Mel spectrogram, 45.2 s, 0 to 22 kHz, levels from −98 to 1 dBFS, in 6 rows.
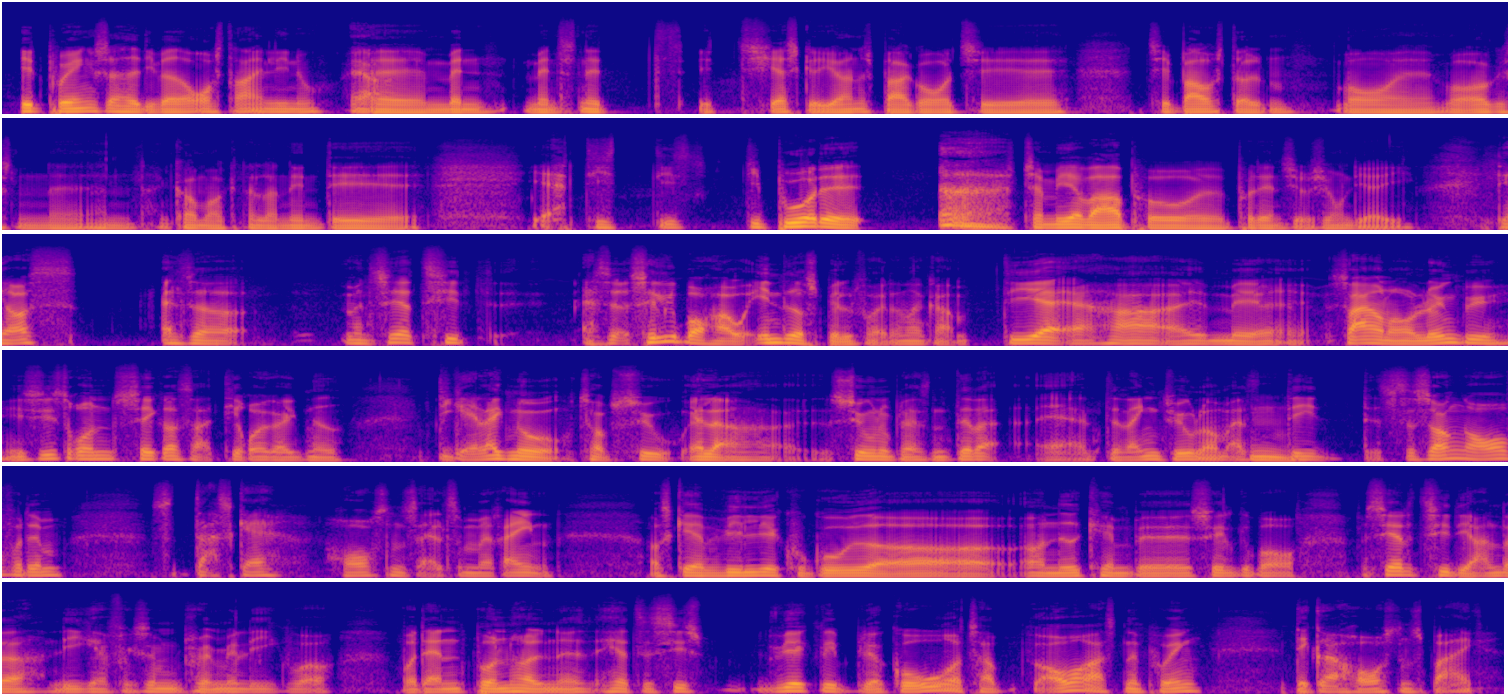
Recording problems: muffled; slightly; fading above 2.5 kHz

